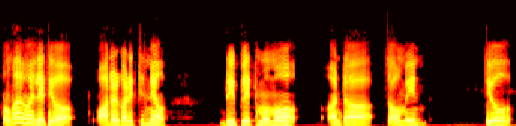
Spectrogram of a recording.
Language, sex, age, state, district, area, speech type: Nepali, male, 18-30, West Bengal, Darjeeling, rural, spontaneous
